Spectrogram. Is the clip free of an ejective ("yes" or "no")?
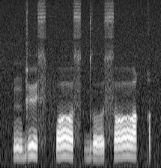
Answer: yes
